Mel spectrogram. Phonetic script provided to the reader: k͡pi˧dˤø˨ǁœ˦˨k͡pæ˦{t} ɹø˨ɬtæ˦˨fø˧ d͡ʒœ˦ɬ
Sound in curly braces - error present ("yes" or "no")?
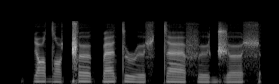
no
